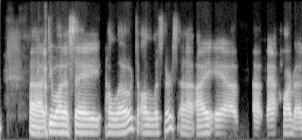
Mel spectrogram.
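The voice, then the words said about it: Deeper voice from a cold. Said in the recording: “I have a severe cold this week, and so my voice is a little bit deeper.”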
